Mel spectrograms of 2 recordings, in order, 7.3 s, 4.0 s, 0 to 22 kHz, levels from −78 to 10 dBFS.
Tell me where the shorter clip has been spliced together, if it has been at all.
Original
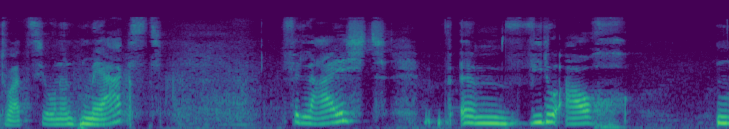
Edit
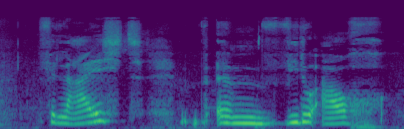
none

